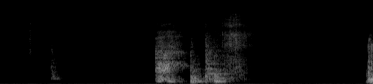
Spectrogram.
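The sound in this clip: Throat clearing in two harsh, rasping bursts close together, preceded by a couple of faint small mouth sounds and followed by a short pause.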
